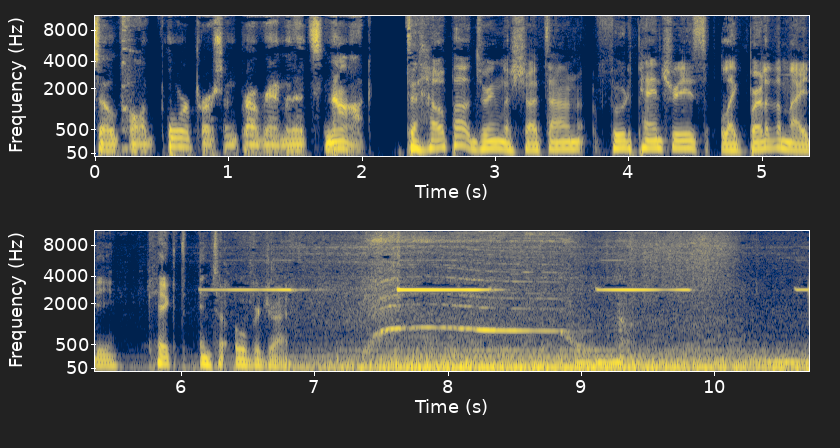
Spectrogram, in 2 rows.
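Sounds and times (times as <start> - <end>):
speech: 0.0 - 7.6
large truck engine rumbling heavily: 5.7 - 10.7
steady high whining tone: 6.5 - 9.9.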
